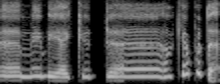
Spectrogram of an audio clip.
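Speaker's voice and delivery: very high, squeaky put-on voice. Retelling what the artist representative offered on a factory tour: Phil impression. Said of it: "this is my Phil impression".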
